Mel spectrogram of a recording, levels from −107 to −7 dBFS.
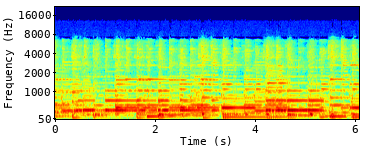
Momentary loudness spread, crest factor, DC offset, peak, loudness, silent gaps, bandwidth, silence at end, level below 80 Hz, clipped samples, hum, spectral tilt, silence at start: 5 LU; 14 dB; under 0.1%; -4 dBFS; -18 LUFS; none; 7.2 kHz; 0 s; -46 dBFS; under 0.1%; none; -6.5 dB/octave; 0 s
